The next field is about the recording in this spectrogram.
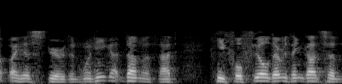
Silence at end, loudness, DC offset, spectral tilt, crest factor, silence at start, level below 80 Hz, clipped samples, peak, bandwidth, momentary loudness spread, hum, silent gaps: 0 s; -24 LUFS; under 0.1%; -9 dB/octave; 16 dB; 0 s; -60 dBFS; under 0.1%; -6 dBFS; 5 kHz; 9 LU; none; none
